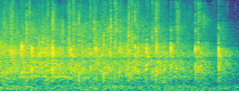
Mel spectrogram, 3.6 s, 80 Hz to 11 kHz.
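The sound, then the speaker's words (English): A large audience cheers and applauds steadily for the 2009 planting of Lavinia in Price Hill, a dense wash of many hands clapping at once that holds loud and full throughout, with a few sharper claps popping out near the end. “Yeah, let's cheer about that.”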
